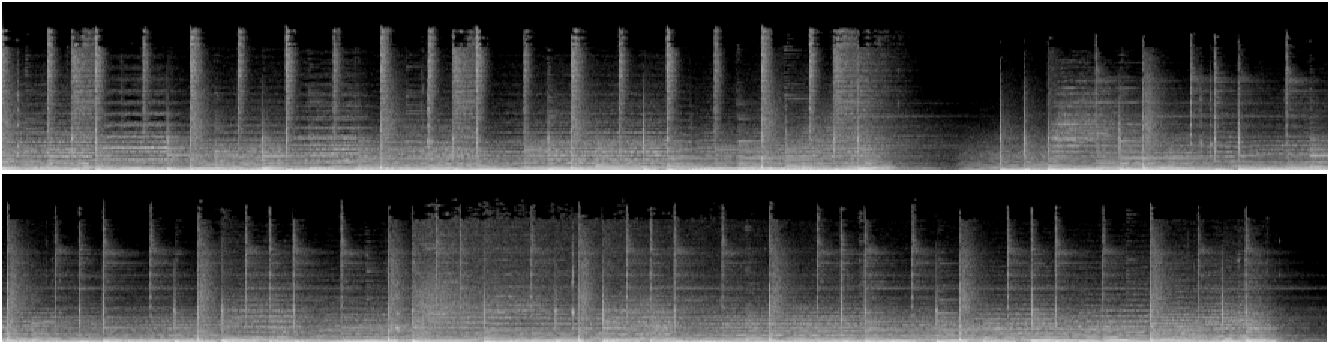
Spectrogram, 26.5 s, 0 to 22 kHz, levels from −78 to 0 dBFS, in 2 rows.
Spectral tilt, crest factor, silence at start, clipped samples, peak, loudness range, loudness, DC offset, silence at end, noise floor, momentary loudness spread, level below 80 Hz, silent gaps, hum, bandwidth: -5.5 dB/octave; 16 dB; 0 s; under 0.1%; 0 dBFS; 2 LU; -18 LUFS; under 0.1%; 0.15 s; -40 dBFS; 4 LU; -24 dBFS; none; none; 19 kHz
